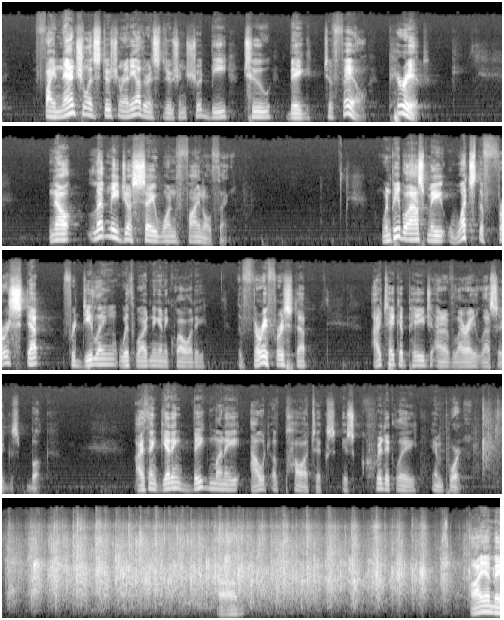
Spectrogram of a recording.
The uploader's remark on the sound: Recorded live at the Aspen Ideas Festival.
